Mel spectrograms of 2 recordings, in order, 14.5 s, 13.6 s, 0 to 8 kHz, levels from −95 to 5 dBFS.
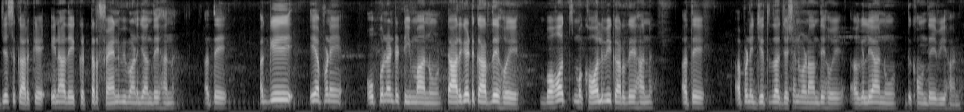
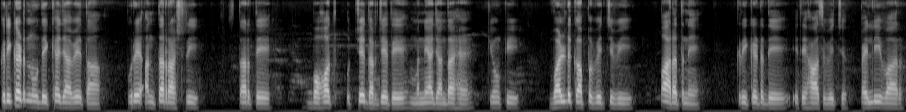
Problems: constant background noise, background conversations at intervals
